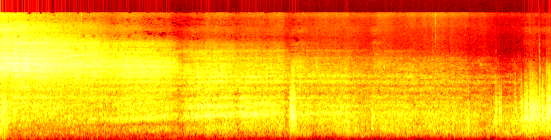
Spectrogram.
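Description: Jet engine noise from a twin rear-engined business jet on approach, strong and hissy just after it passes low overhead. About three seconds in it changes to a duller, steadier jet rumble, with a few brief bumps.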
